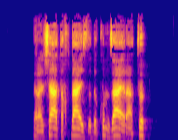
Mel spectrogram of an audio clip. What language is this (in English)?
Pashto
